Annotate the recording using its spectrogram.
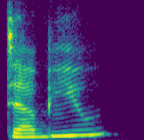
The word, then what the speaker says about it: Wednesday: Try not to focus on it and think of the spelling as being Wenzday.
